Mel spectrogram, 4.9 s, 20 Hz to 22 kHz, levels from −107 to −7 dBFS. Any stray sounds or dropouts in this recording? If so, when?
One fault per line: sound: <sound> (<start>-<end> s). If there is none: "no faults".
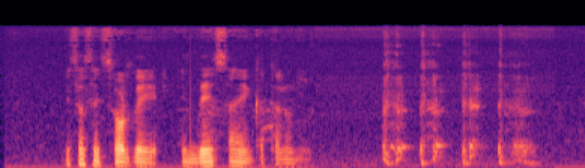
sound: cough (3.2-4.5 s)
